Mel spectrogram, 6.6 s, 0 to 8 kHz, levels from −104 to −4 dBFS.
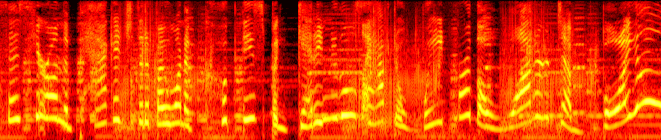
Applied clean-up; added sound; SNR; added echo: none; Fart; 17 dB; none.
